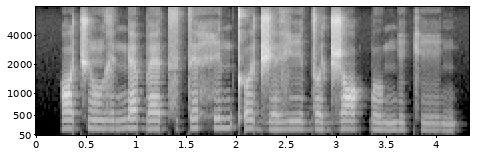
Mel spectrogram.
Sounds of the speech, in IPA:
ɔ˨t͡ʃũ˨ɣɪ˨ŋɛ˦ bɛ˨t͡sɪ˨tɪ˦ hi˦nkʼʊ˦˨d͡ʒɪ˨ɣiː˨ dʊ˦˨d͡ʒɔ˦ k͡pu˨ŋi˨kʰiː˨ŋ

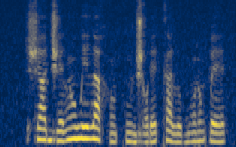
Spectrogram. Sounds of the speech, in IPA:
ʃa˦d͡ʒɛ˧ lɔ̃˦ we˦la˦˨hɔ̃˨ kũ˨d͡ʒɔ˨ɾɛ˨˦ ka˦˨lo˨ bɔ̃˧ɾɔ̃˦k͡pɛ˧

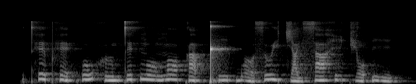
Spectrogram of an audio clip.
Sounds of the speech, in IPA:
t̪ʰe˧pʰeː˧˩t̚fo˧˥w hɯː˩mt̪e˧˥k̚ŋoː˧ ŋɔː˧ ka˧p̚ kʰiː˧p̚bɤː˧˩sɯː˥˨jt͡ɕa˩j sa˧˥hi˧˥ t͡ɕo˩˧ ʔiː˧˩

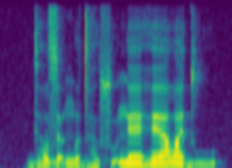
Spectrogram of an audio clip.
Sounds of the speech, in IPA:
ɡe̤˧lˠzə̰˩ ŋɤ˩dʱa̤˧sʷa̰˥ ŋɛː˥ɦɛː˥lˠe˧ dṳ˧

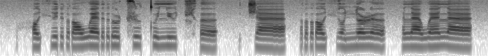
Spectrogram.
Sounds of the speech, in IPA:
hɔ˨çy˦rɔ˨˦wɛ˦ ru˦ʈ͡ʂy˦tʷə˦ lʲu˦t͡ɕʰə˨ | t͡ʃæ˨ | rɔ˨ çɔ˨ɲɔ˦ɭə˨ | læ˨wɛ˨˦læ˨

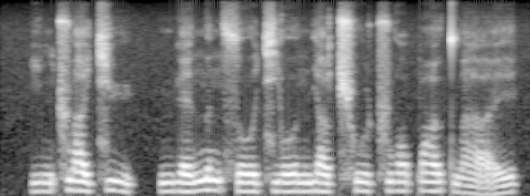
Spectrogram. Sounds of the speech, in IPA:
i˧˥ŋʈ͡ʂwa˥˧ɪ̯t͡ɕy˥˩ | mɥɛ˧˥n̪ə˥˩n so˥ʊ̯t͡ɕjo˥ʊ̯ n̪jä˥˧ʈ͡ʂʰu˥˩ ʈ͡ʂwɔ˥pɑ˥ʊ̯t̪wa̰˨˩˦ɪ̯

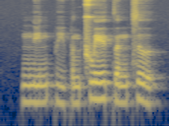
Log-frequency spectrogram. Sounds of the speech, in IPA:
n̪i˧˥npi˨˩pə˦n ʈ͡ʂwe˥ɪ̯t̪ə˧˥nt͡sɹ̩˥˩

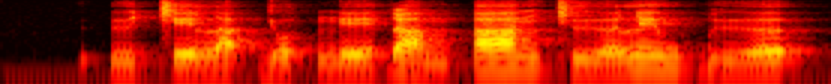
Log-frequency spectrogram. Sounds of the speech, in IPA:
ʔɨ˨˩ ce˨˩ la˨˩k̚jo˨˩t̚ ŋe˨˩˦ɗa˨˩˦m ʔaː˧ŋcɨ˨˩˦ə̯le˧w ɓɨ˧˥ə̯

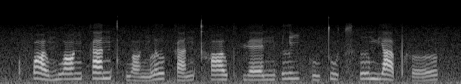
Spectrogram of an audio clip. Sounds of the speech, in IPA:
fɑ˥˩ʊ̯mwɑ˥ŋ ka˥nkʰwɑ˨˩ŋlɤ˥ ka˧˥nkʰɑ˥ʊ̯pʰɥɛ˥n | li˥ku˧˥t̪u˥˩ t͡sʰɹ̩˥mjä˥˩pʰɤ˧˥

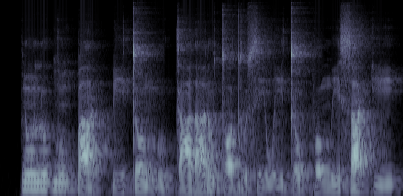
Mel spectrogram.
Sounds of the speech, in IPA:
ɾũ˦lu˦ɡũ˦˨k͡pa˨ k͡pi˨˦to˦˨mu˨ ɡa˨ ɾa˨˦ ɾu˦˨dɔ˧du˨si˧ wi˨to˨ bo˧mi˦sa˦ ki˦

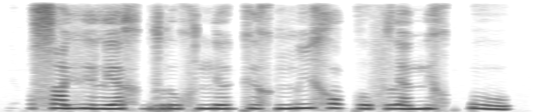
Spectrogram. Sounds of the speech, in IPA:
sˤivʲɔlʲax ɡruxnʏ kʲɔxŋ͡mixɔkof lɛmʲuxk͡pu

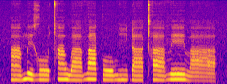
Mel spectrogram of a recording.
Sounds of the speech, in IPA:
ã˨mɪ˦˨ ɣoː˨tʰã˦ wa˨va˦ko˨ βĩ˨ɗa˨kʰa˦˨ veː˦ βaː˨

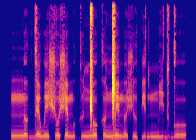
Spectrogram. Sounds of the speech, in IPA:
nːɤɡ dɛweʃoʃ ɛmukɯŋ͡ǁo kɤŋ͡ǁem ɾɤʃɯpʲɛdmːi duɡo

